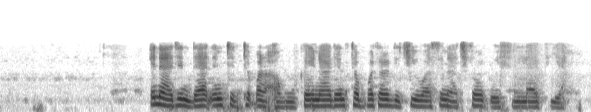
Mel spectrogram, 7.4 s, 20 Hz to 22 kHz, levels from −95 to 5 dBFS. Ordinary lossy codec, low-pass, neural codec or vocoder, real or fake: none; 5.4 kHz; vocoder, 22.05 kHz, 80 mel bands, WaveNeXt; fake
